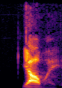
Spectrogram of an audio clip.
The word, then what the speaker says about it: Yahweh: If we take the consonants that we have of that, YHWH, scholars, they will disagree, but the majority of them will say you pronounce it Yahweh.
